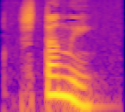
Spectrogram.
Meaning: trousers, pants
- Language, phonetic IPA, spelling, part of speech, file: Russian, [ʂtɐˈnɨ], штаны, noun, Ru-штаны.ogg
